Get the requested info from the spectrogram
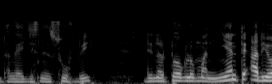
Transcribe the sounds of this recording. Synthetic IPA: dɐŋɡajd͡ʒisnisuːfbi | dinɐtɔːɡlumanɲɛntɛʔadjɔ

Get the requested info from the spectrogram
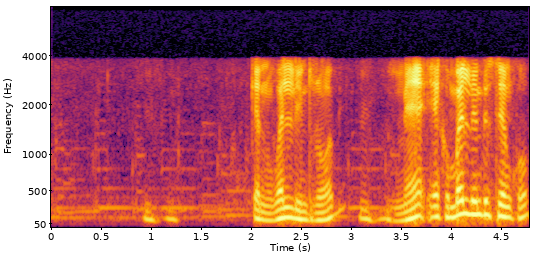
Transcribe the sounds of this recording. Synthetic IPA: kɛnwalːindiɾoːɓimɛʔɛkɔmalːindiɾtɛŋkɔ

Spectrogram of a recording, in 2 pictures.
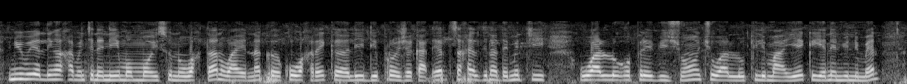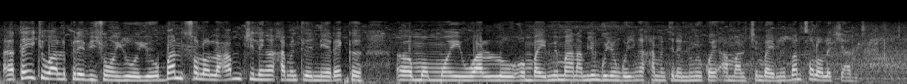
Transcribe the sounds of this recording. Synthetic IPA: ɲuwelliŋɡɐxamintinenimɔmːɔjsunuwɐxtanwaːjɛnɐkkːuwɐxɾɛkːlidipɾoʒɛkadɛɾsɐxɛld͡ʒinɐdemit̚ciwalːuopɾevizjɔ̃t͡ʃiwalːukilimajɛkːjɐnenɲunimɛltɐjt͡ʃiwalːupɾevizjɔ̃joːjobɐnsɔlolɐɐmt͡ʃiliŋɡɐxamintinɛniɾɛkː | mɔmːɔjwalːumbajmimaːnamjuŋɡujuŋɡujiŋɡɐxamintinɛnuŋukɔjʔamalt͡ʃimbajmibɐnsɔlolɐcian

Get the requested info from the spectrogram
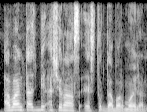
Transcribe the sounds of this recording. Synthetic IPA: ɐʋaːɳʈaːd͡ʒbiʔɐɕuɾãːnsest̪ɐk̚d̪ɐbɐɾmojlɐ̰n

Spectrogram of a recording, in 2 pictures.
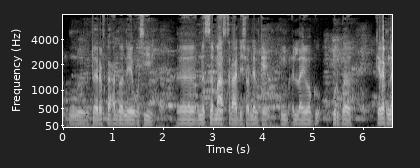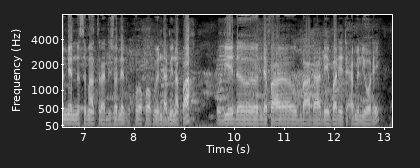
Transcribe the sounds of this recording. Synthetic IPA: tɐɾɛfkɐɐndɔːnɛjɛusi | nɐsɐmastɾadisɔnɛlkɛlɐjɔɡu | kuɾkɐ | kiɾɛfnɐmɛːnːɐsəmastɾadisɔnɛlkɔkɔkwɛndɐminɐpax | bɐliedɐndɛfambaːdaːdɛbɐɾɛtɛɐmɛljɔɾɛ

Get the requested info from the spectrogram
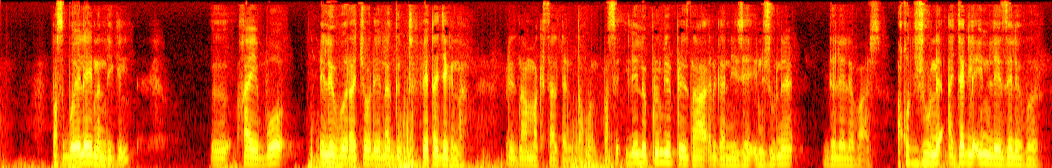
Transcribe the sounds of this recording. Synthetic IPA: pasboelenandiɡil | xajboelevəːɾat͡ʃɔdenɐɡətfɛtaɟeɡnapɾezidãmaki̥saltentaxunpasilelɐpɾəmieːpɾezidão̰ɾɡanizeinʒuːɾne | dəleleva̰ʃ | axotʒuːɾneʔaɟaɡleinlezelevəɾ

